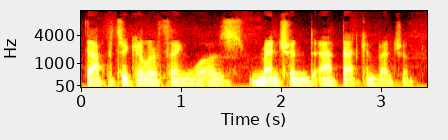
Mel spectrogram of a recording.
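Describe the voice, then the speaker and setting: A man co-hosting a casual radio talk show, speaking haltingly with many fillers and restarts. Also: medium pitch, flat delivery, dry recording. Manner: halting, stuttery, many ums and you-knows.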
